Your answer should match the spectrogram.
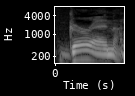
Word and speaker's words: Guerin: Gurin. Mm-hmm. I think I'm saying that right. – G-U-E-R-I-N.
